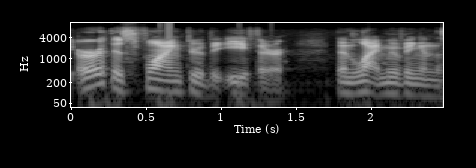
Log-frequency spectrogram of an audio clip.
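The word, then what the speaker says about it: aether: they call this medium The Ether the a is silent and Michaelson and Morley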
